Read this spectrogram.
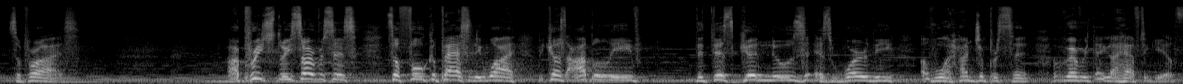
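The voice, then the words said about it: Hoarse, strained voice. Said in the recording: “If you can't tell, I'm losing my voice.”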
